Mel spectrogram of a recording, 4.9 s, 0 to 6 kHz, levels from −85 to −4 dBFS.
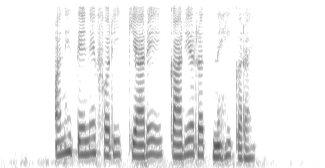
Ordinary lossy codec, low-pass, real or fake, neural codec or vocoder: none; 5.4 kHz; real; none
